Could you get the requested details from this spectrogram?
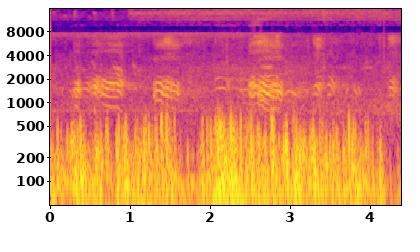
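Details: Limpkin in southwest Florida giving short, wavering nasal wails with rich overtones, several in quick succession, half-buried under a heavy low rumble of wind or handling noise.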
